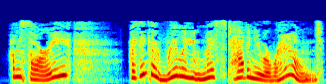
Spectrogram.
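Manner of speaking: lightly voiced embarrassed heroine; Andy's voice. Andy voiced in dialogue.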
